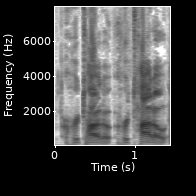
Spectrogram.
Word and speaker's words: Hurtado: It's a Spanish name, so if you were pronouncing it in its Spanish, it would be Hurtado. – Hurtado. Hurtado. – But the anglicized form is Hurtado.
